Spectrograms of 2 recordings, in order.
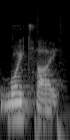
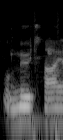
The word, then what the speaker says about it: Muay Thai: um personally i think muay thai um mutai or have you wish to pronounce that um is one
